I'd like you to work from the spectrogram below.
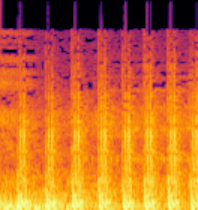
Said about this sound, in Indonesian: Seseorang menggedor pintu kamarku dengan keras.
